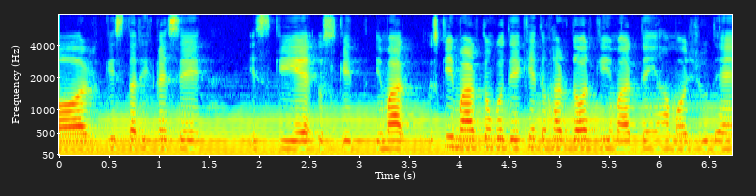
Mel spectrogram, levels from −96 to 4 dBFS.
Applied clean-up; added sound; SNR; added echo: none; Brass instrument; 3 dB; none.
